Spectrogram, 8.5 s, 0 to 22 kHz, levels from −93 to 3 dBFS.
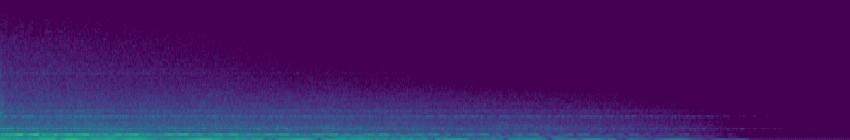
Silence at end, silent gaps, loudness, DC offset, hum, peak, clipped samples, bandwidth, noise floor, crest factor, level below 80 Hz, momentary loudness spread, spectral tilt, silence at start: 1.65 s; none; -42 LUFS; under 0.1%; 50 Hz at -85 dBFS; -26 dBFS; under 0.1%; 13.5 kHz; -85 dBFS; 18 dB; -70 dBFS; 21 LU; -6.5 dB/octave; 0 s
